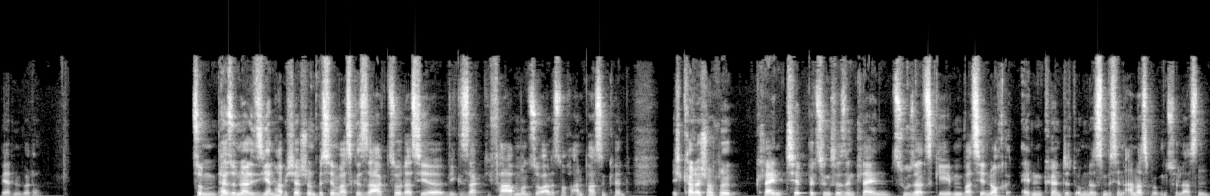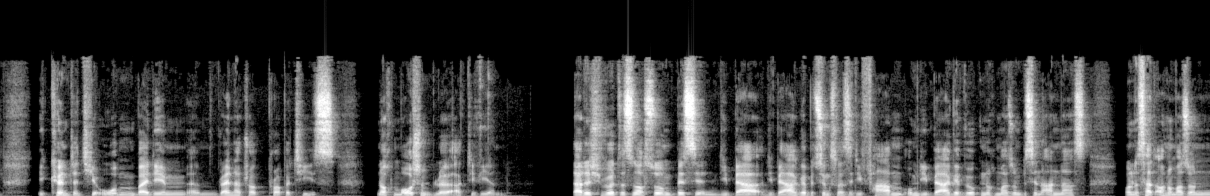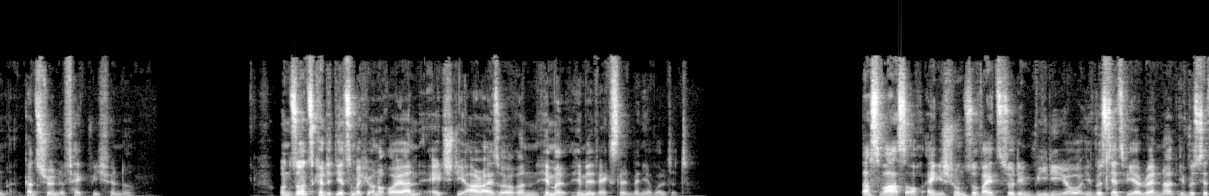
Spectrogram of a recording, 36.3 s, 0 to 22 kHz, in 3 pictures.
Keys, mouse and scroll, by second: 4.4 click, 16.8 click.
